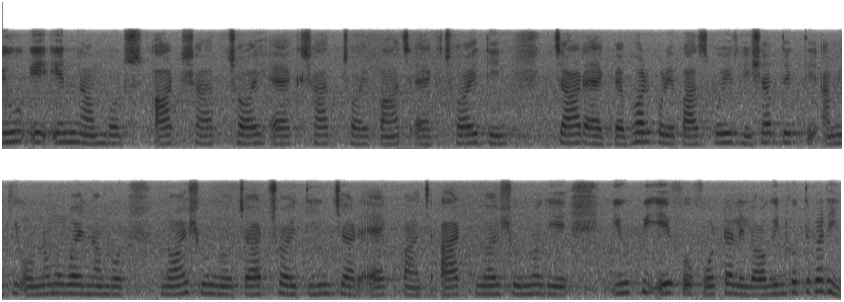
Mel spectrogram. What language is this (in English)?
Bangla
